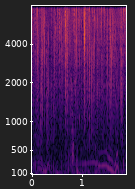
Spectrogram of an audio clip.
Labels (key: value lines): label: biophony, cascading saw
recorder: SoundTrap 600 or HydroMoth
